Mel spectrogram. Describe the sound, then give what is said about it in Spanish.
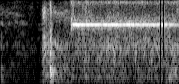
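A car being locked remotely by a lock command sent during a phone call about a faulty panic button: after a short quiet moment comes a quick mechanical clunk, then a steady high-pitched electronic tone that holds to the end. No one speaks. “sí se bloquea el carro. Vale, le mando bloqueo.”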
